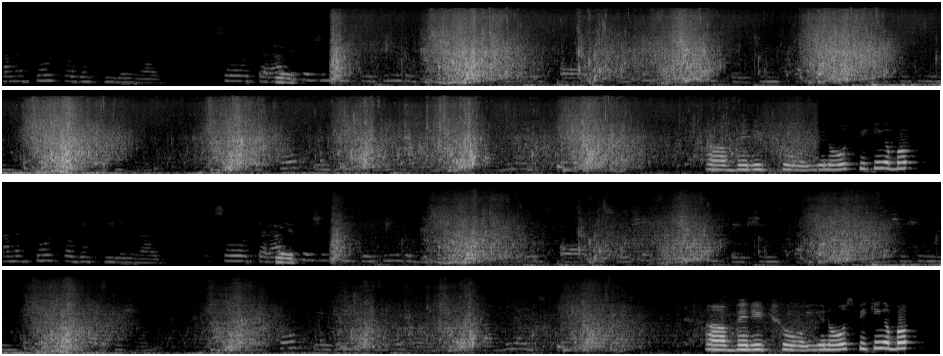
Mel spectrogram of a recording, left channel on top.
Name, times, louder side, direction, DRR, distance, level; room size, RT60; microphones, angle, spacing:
voice 1, 0.0-1.6 2.1-10.9 11.5-15.6 18.0-18.1, right 1 dB, 70° right, 2.5 m, -50 dB
sound 1, 3.3-17.6, left 7 dB, 50° left, 0.5 m, -32 dB
voice 2, 16.4-18.4, right 6 dB, 45° right, 0.3 m, -25 dB
8.7 x 3.9 x 5.2 m
head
